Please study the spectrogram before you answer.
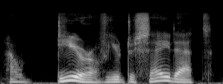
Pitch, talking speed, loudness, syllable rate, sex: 125 Hz, 190 wpm, -18 LUFS, 3.8 syllables/s, male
